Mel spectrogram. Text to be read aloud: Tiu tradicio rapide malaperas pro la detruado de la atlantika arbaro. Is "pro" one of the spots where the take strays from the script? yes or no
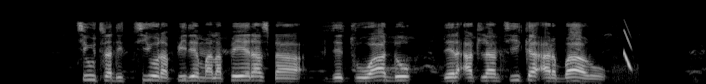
yes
